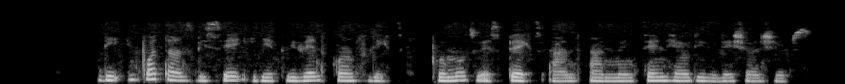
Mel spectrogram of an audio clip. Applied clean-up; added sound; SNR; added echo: none; none; none; none.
